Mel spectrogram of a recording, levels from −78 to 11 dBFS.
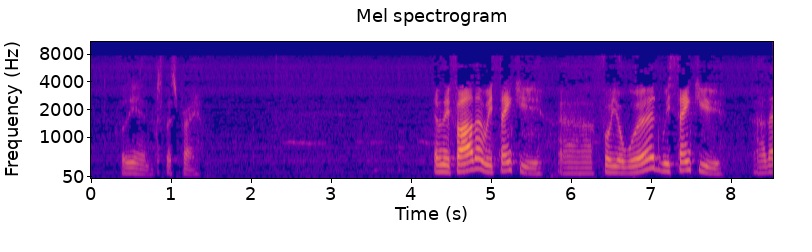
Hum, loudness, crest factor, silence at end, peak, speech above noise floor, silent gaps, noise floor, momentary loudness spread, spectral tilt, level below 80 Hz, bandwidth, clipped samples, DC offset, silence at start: none; -22 LUFS; 26 dB; 0 s; 0 dBFS; 28 dB; none; -51 dBFS; 22 LU; -4 dB/octave; -74 dBFS; 8 kHz; under 0.1%; under 0.1%; 0.4 s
